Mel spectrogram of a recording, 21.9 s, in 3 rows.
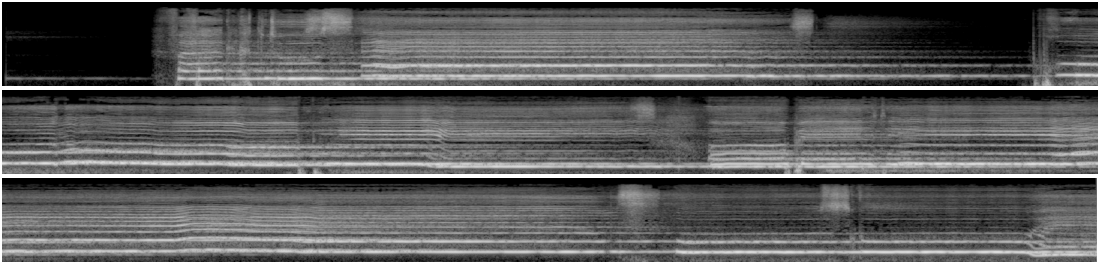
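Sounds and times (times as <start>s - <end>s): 
soprano singing: 1.2s - 6.2s, 6.9s - 21.9s.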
